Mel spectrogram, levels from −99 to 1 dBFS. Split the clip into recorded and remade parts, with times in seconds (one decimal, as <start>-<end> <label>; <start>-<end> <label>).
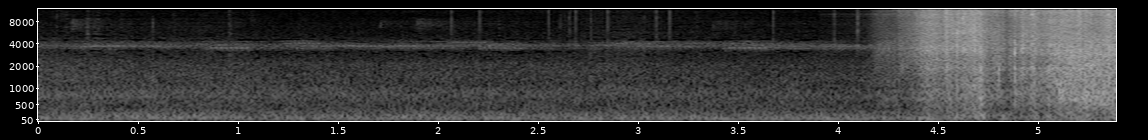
0.0-3.9 recorded; 3.9-5.4 remade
